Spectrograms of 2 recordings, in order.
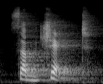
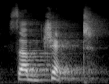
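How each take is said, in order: First: The stress is on the second syllable. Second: The stress is on the second syllable.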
